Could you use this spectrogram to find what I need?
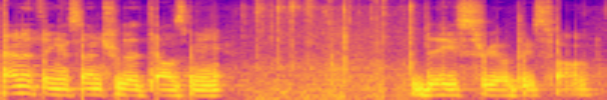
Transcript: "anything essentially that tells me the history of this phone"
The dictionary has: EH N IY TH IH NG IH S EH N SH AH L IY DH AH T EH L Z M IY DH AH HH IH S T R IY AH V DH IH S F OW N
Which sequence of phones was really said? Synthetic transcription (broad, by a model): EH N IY TH IH NG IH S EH N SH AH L DH AH T EH L Z M IY DH AH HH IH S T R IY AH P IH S F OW N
